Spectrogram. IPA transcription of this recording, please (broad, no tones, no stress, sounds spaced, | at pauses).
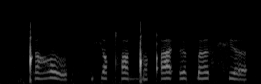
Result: ǃ ə ʁ ʊ | ç o qʰ o ɡ͡ǃ ʊ qʼ ɛ ʔ ø ɐ̯ k͡p ɜ s xʲ ɜ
